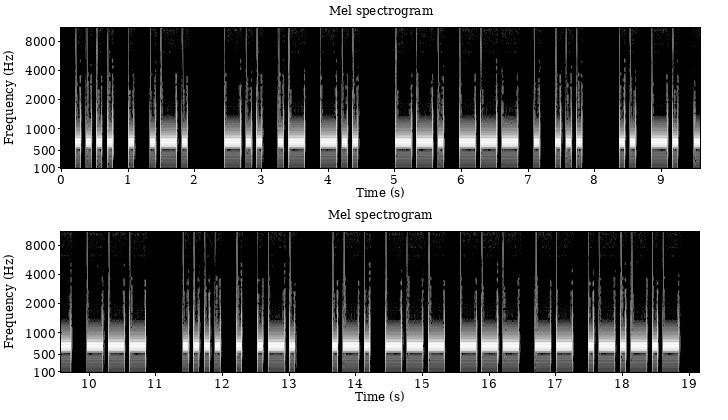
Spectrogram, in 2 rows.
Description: Morse code, heard as a keyed tone, about 15 wpm, 700 Hz. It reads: HER DAD GOES INTO HER ROOM.
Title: Additional Easy Phrases 15wpm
